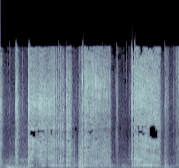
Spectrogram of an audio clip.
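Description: Packing tape being pulled off a hand-held tape-gun dispenser in four or five quick, hissing pulls, laid onto a plastic tarp.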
